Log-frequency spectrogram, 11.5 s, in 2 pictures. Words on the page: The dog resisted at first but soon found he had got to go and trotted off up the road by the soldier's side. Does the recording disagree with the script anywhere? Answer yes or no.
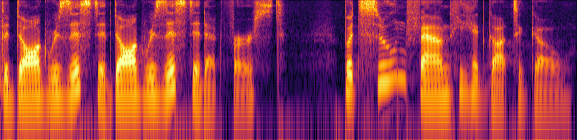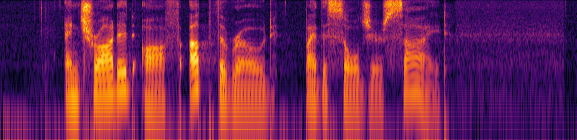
yes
